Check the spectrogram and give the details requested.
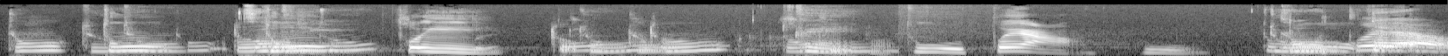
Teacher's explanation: يبقى أنا اتنقلت من التاء الرقيقة للطاء الفخمة اللي هي مكسورة · تاء مضمومة والطاء عندك مكسورة والتاء رقيقة والطاء فخمة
